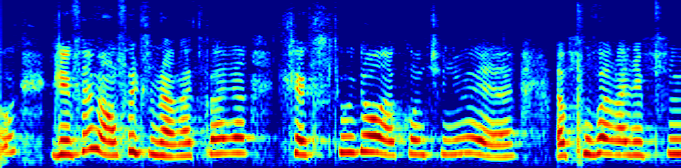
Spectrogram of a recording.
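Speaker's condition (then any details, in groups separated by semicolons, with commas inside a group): Cerebral palsy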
